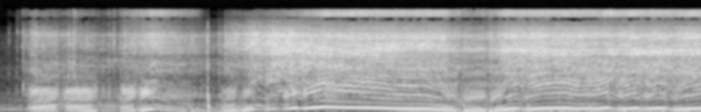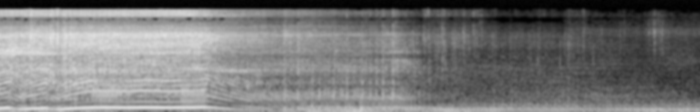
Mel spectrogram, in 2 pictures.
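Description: Stihl chainsaw cutting through a sycamore limb. The engine revs up and down several times and is held at full throttle through the cut, then drops back to idle about nine and a half seconds in.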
